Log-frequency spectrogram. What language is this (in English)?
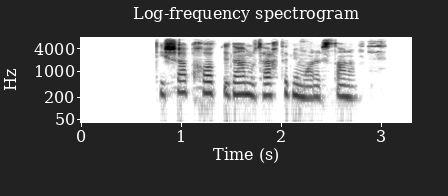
Persian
